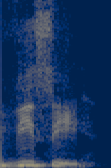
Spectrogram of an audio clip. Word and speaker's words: Vesey: Tell it to the Sabres and Jimmy Vesey. I'm told that's how his name is pronounced.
